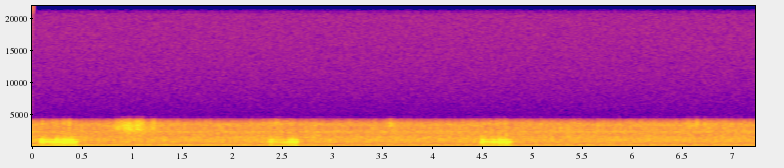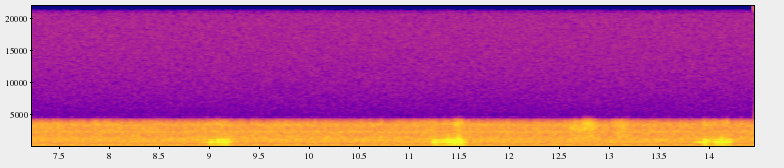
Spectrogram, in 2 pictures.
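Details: Pet Shih Tzu sleeping and snoring: soft, breathy rasping bursts at irregular gaps of about two to four seconds, over a steady low electrical hum in a quiet room.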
